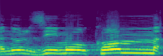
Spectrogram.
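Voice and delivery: أنلزمكم said slowly, each syllable apart; slow base form. Shown as a demonstration. Teacher giving the original form, slow careful أنلزمكم. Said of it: "هذا الأصل".

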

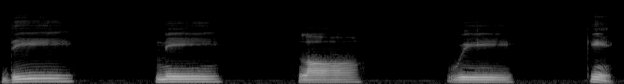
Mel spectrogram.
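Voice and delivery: "Di, ni, lo, wi, gi" in long, separate syllables; syllable-by-syllable pronunciation. Shown as a demonstration. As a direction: draw out each of "Di, ni, lo, wi, gi" with pauses between. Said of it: "It's pronounced like this".

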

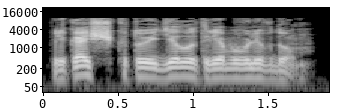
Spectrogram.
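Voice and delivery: plain reading voice

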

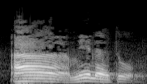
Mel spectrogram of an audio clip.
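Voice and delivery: AMINATU with the first A held long; long vowel. Shown as a demonstration. Teacher correcting a student's reading, drawn-out first vowel in "Aminatu". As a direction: stretch the opening "Aa" of "Aminatu", slowly. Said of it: "Hanya panjang".

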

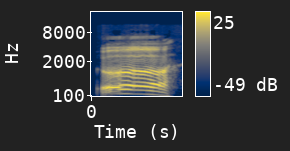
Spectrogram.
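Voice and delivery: loud, high "ah!"; dismissive. A narrator's reading. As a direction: wave it away with one cry. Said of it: "отмахнулся Кытин вилкой".

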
